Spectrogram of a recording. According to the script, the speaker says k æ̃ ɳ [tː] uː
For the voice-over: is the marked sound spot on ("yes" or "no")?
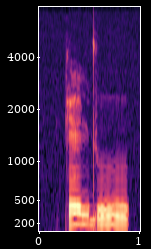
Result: no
